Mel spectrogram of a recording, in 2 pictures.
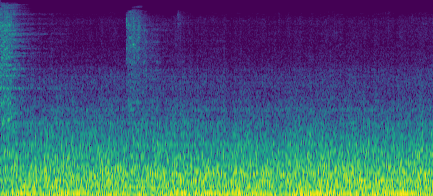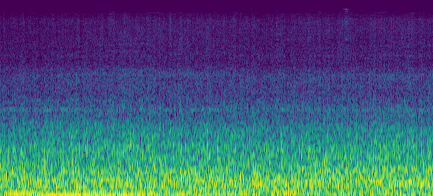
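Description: Train wheels roll along steel rails.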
